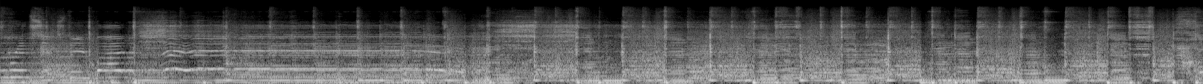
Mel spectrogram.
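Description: A live rock band with a drum kit, electric guitars, bass and horns playing an instrumental passage, with the drums driving it throughout. A long note is held for a few seconds near the start.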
